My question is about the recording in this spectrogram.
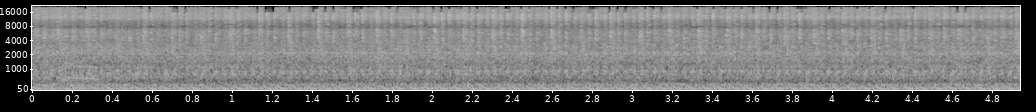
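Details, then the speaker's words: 1962 VW Bus air-cooled single-port four, possibly a 1500, after power loss on a trip probably from a loose spark plug wire: steady even low idle putter around three pulses a second, no misses or knocks; healthy. "So I'm gonna start it up and see what it sounds like. Running pretty good. Good little motor, little single port."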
